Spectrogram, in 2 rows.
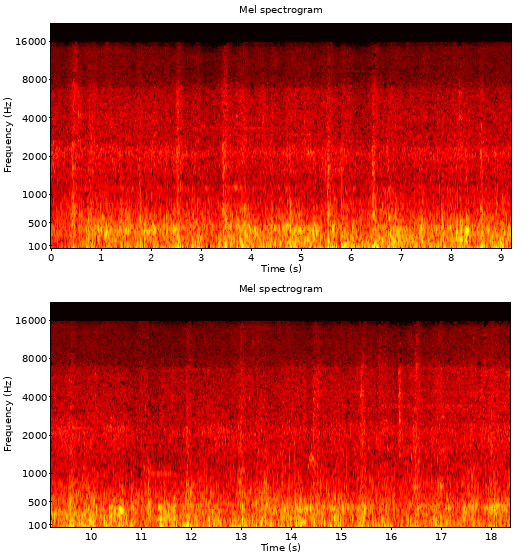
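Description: South Western Railway Class 450 Desiro electric multiple unit passing alongside the platform: a steady rumble with the wheels clicking irregularly over rail joints.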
